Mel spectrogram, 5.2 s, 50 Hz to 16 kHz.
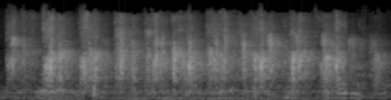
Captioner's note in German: Vereinzelter Beifall CDU und BÜNDNIS 90/DIE GRÜNEN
